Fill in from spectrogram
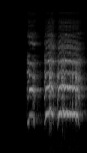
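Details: Red junglefowl decoy cockerel, six months old, being tried out in the field to lure wild junglefowl, crows once: a short opening note, then a brighter second note flowing into a long, steady, harmonic-rich final phrase, clean and unaccompanied.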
